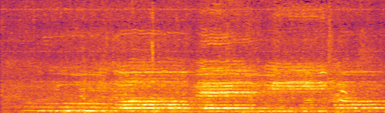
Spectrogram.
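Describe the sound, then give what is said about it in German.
A dense drum roll rumbles and grows quieter while women accompanying a procession, carrying two figures past kneeling onlookers, sing sustained, overlapping notes, fairly loud throughout, with no speech. “Der Trommelwirbel wird leiser und man hört die begleitenden Frauen singen.”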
